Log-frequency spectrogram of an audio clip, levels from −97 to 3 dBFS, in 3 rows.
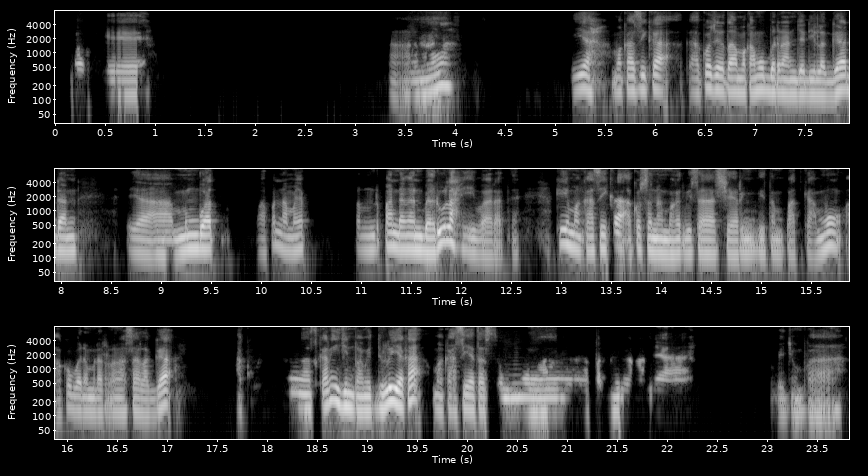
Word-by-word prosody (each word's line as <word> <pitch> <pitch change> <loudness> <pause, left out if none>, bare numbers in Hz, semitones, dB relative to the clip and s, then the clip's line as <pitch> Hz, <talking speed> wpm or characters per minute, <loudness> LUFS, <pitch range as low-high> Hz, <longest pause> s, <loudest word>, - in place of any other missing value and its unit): Oke. 135 -2 -7 2.5
Heeh. 150 +10 -2 1.2
Iya. 165 0 +1 0.3
Makasih 155 +1 -1
Kak. 160 -3 +2 0.3
Aku - - -9
cerita 155 -2 +3
sama 145 -1 0
kamu 155 +2 +1
beneran 140 -2 +1
jadi 135 0 -1
lega 135 +4 +3
dan 145 -3 +1 0.5
ya 125 -3 -3
membuat, 155 - +4 0.3
apa 135 +7 -18
namanya, 150 -2 -4 0.5
pen 145 0 -5
pandangan 155 -4 +4
baru 145 +9 +6
lah 210 -7 +5
ibaratnya. 130 -5 -6 0.3
Oke, 200 - -1
makasih 145 0 -1
Kak 170 +1 0
aku - - -11
senang 130 -3 +3
banget 125 +1 -1
bisa 130 - -3
sharing 120 - -4
di 65 - -5
tempat - - -9
kamu, 135 +10 -2
aku - - -17
benar-benar 125 -2 -3
merasa 120 +1 -5
lega. 125 +10 +2 0.7
Ak - - -17 0.7
sekarang 160 +7 +1
izin 155 - +6
pamit 130 0 +3
dulu 150 +5 +5
ya, 185 -6 +10
Kak. - - +2
Makasih 135 0 -2
atas 130 -1 -3
semua 120 0 +1 0.4
penjelasannya, 120 -1 -9 1.0
sampai - - -15
jumpa. 125 +2 -9
135 Hz, 125 wpm, -24 LUFS, 125-155 Hz, 2.5 s, ya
